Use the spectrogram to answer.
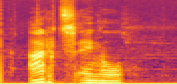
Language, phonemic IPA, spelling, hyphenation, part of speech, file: Dutch, /ˈaːrtsˌɛ.ŋəl/, aartsengel, aarts‧en‧gel, noun, Nl-aartsengel.ogg
- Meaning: archangel, member of a high one of the nine choirs (orders) of angels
